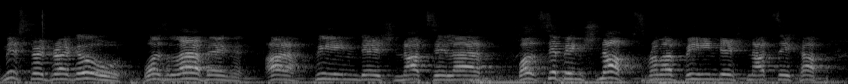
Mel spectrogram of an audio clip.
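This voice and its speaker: Guy narrator, really high bright voice, mock dramatic old radio serial, echoey. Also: slow pace, few pauses, a little hiss or hum. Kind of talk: melodramatic old-time radio adventure narration.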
